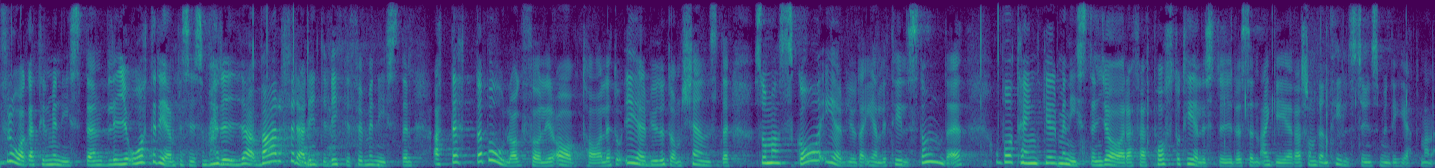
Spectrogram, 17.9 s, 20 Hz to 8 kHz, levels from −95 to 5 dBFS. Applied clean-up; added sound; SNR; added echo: none; none; none; none.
